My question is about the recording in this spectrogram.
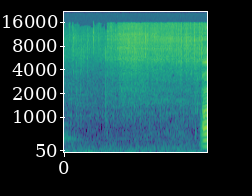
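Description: Faint, steady sizzle of spinach batter cooking in a lightly oiled pan.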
